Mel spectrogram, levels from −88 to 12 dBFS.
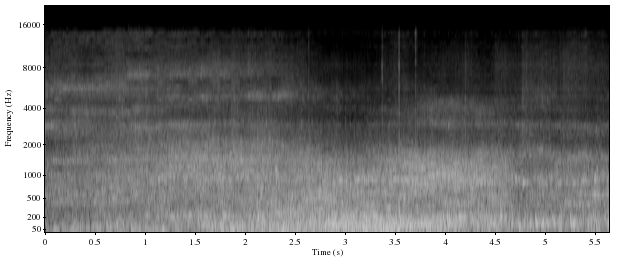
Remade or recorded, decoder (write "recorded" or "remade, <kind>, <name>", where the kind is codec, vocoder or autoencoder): remade, codec, SNAC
